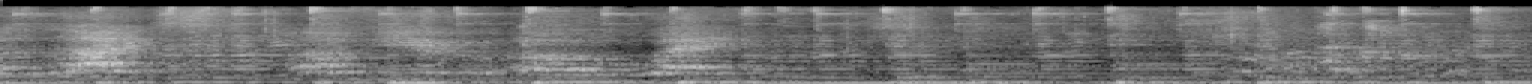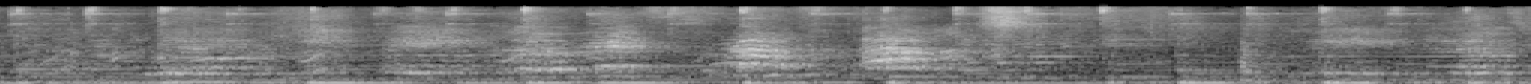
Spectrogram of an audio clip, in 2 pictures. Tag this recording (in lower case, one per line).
music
